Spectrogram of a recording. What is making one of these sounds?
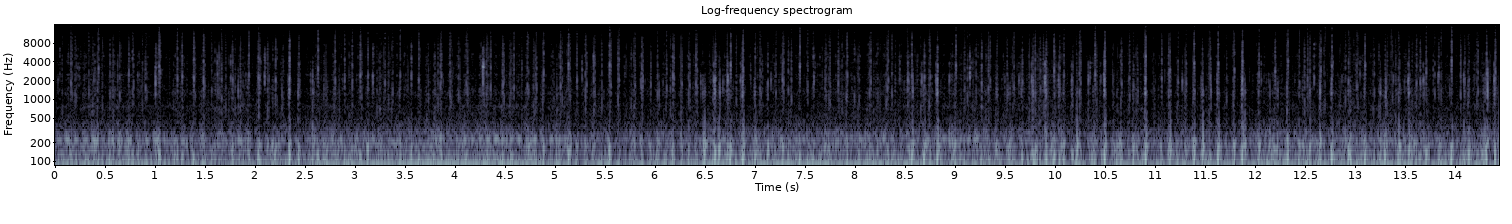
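Ski pole tips click and scrape against the road.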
